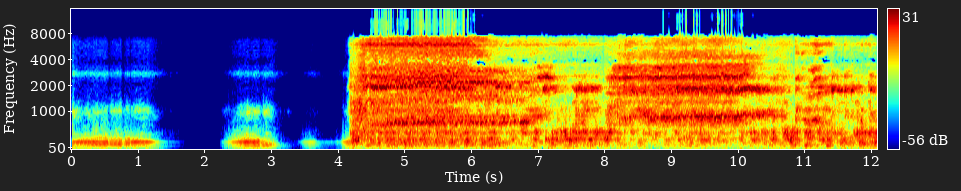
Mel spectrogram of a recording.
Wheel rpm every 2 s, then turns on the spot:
0, 0, 120, 210, 220, 220.
none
